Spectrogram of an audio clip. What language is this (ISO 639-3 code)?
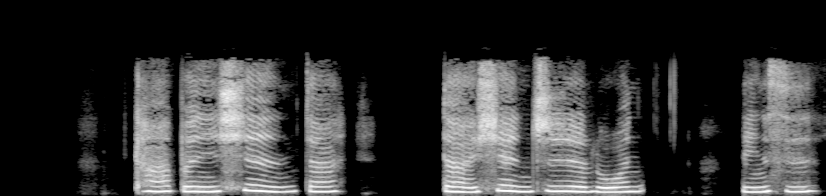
zho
